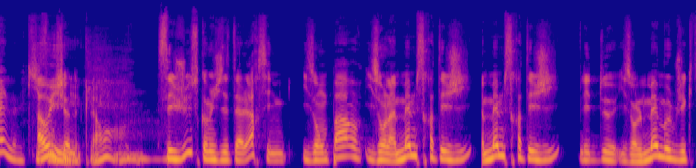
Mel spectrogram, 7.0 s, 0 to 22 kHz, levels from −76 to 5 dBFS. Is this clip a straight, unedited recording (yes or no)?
no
